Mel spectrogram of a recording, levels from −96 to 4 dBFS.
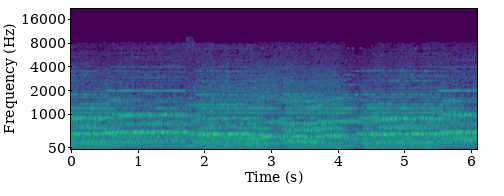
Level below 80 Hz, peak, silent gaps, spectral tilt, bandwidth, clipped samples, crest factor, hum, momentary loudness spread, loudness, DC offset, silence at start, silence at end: -54 dBFS; -22 dBFS; none; -7 dB/octave; 8.4 kHz; under 0.1%; 12 dB; none; 3 LU; -34 LUFS; under 0.1%; 0 s; 0 s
